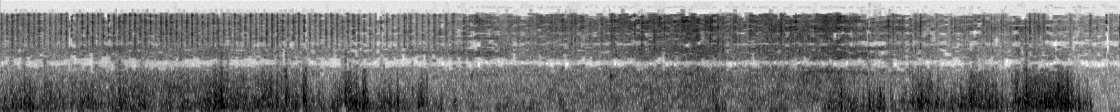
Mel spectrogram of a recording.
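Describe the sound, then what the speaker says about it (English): Strong gusts buffet the microphone during a bike ride on a very windy day, a steady low roar rising and falling in surges, loud and close, with no talk. "It's a really windy day."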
